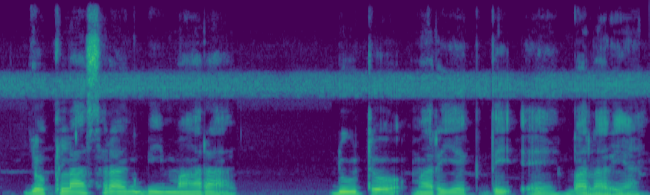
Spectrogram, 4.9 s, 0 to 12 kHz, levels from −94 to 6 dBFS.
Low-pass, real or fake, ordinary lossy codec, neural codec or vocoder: none; fake; none; vocoder, 24 kHz, 100 mel bands, Vocos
